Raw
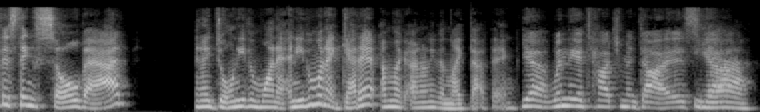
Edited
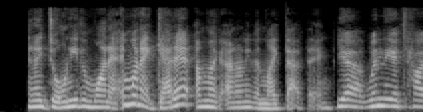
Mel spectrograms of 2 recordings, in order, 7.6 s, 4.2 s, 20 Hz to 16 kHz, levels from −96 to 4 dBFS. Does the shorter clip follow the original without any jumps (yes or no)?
no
